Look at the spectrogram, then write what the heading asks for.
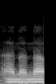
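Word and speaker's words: ananas: بعد كده دي غيزان، وعندنا دي بوم ودي فريز، وعندنا دو لانانا، والانانا ليها نطقين انانا واناناس زي يا اخت بالظبط، يا اوغ ويا اخت، دي زورانج ودي بانان.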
